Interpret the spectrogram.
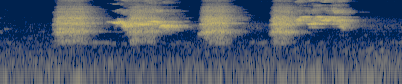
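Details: Bird delivering four loud, grating, raspy calls about half a second to a second apart in a rough, irregular rhythm; the background is quiet apart from faint low noise.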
